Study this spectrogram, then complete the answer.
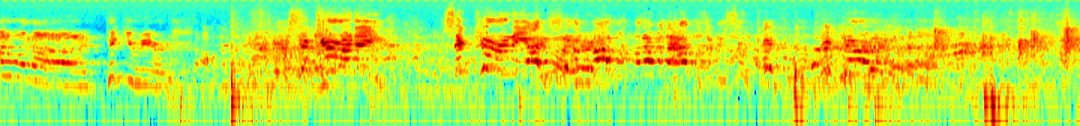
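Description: Men shout and yell with animation.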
